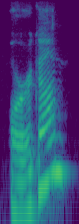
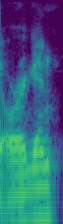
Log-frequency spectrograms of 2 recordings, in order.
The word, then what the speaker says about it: Oregon: Cody, people pronouncing Oregon? Isn't that how you say it? Usually people say Oregon.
